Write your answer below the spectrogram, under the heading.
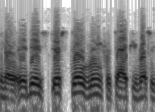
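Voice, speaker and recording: A man speaks in a fairly low, monotone voice with flat intonation. The sound is dry and close, with no echo. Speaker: professional wrestler. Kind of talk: interview answer.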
